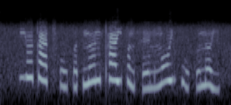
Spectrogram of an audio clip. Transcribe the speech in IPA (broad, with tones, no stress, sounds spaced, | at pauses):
j œː˥ t̪ aː˧ t͡sʰ o˨˩ w p ɐ˨˥ t̚ n̪ œː˥ n pʰ aː˥ j p ɐ˨˩ ŋ h ɛː˨˧ n ŋ ɔː˥ j kʷ ɐ˨˩ w k ɵ˥ n ɐ˨˧ j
